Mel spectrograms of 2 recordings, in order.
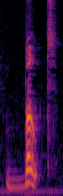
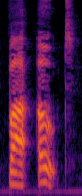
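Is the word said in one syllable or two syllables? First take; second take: one syllable; two syllables. First: The word is said as one smooth syllable. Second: The word is split into two syllables. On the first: The speaker calls it right. "I say boat" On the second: The speaker calls it wrong. "I don't say ba-oat"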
